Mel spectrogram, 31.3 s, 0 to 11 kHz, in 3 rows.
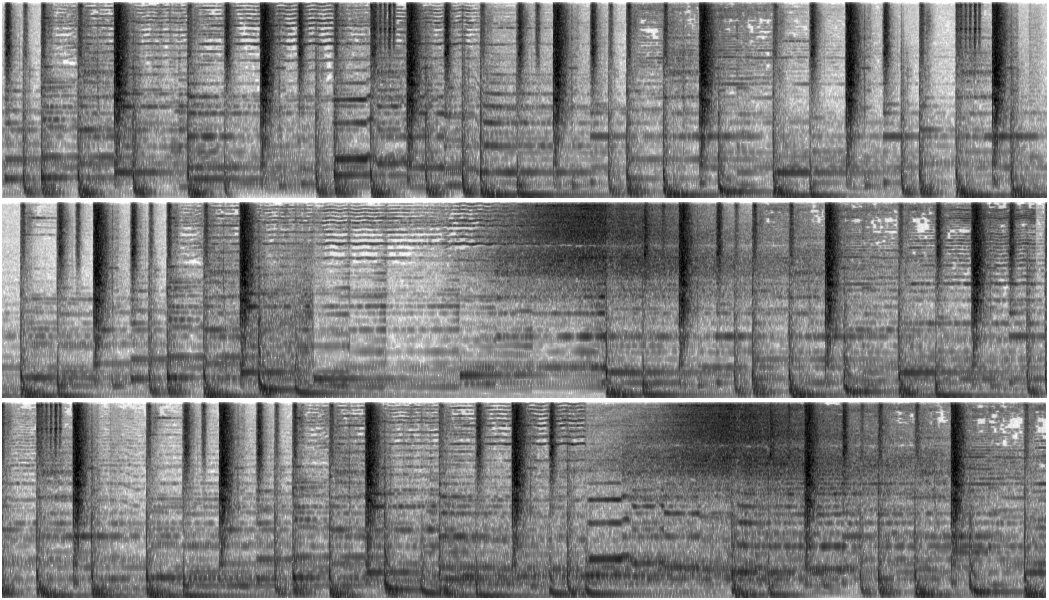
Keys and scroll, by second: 6.7 space, 12.3 F9, 17.1 space, 17.4 [, 18.9 [, 20.9 ], 22.1 space, 30.8 space.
